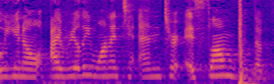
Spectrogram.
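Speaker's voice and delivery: normal talking voice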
